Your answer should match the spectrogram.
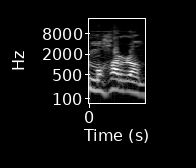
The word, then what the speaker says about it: মহররম: বলো জোরে বলো আচ্ছা উচ্চারণটা হবে মহররম ঠিক আছে তার জন্য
